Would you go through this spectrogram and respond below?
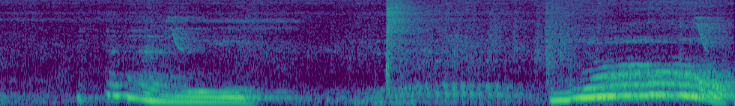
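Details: An adult flanged male Bornean orangutan (Pongo pygmaeus) gives a long call of deep, drawn-out roaring pulses at Tuanan Research Station, Central Kalimantan, Indonesia.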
